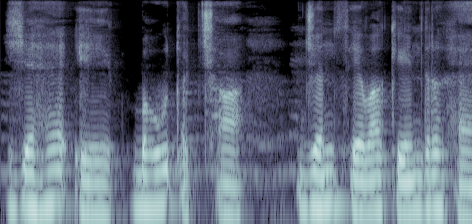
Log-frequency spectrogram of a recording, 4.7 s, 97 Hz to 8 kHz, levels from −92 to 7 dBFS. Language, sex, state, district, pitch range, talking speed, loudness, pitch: Hindi, male, Uttar Pradesh, Saharanpur, 110-130 Hz, 100 wpm, -17 LUFS, 125 Hz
